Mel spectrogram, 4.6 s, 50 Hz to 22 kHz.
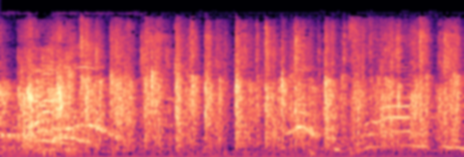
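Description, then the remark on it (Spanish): An audience applauds God the Father steadily for several seconds, a dense, even wash of many hands clapping with scattered voices and cheers mixed in. “Alguien puede aplaudir al Padre por 10 segundos y decirle, gracias porque sé que voy a pasar al otro.”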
